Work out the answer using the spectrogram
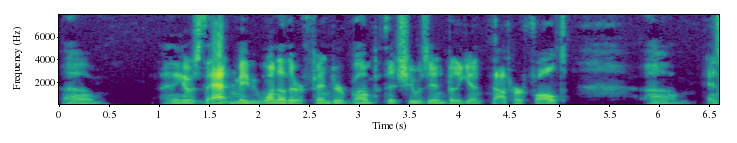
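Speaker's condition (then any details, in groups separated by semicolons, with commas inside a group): Cleft lip and palate; nose still slightly crooked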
